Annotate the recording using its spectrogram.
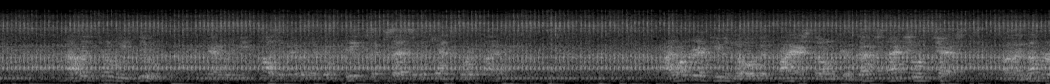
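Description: Worn optical film soundtrack played on a running film projector: indistinct, muffled voices under a constant hiss and steady hum, with the projector's mechanical chatter.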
